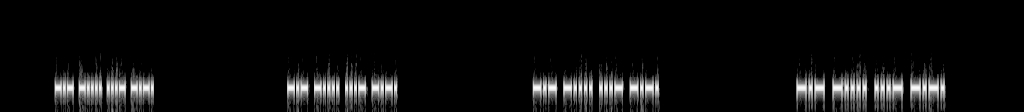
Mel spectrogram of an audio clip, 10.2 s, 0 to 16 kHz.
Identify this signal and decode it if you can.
Morse code, heard as a keyed tone, about 52 wpm, 700 Hz. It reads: K6VC K6VC K6VC K6VC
